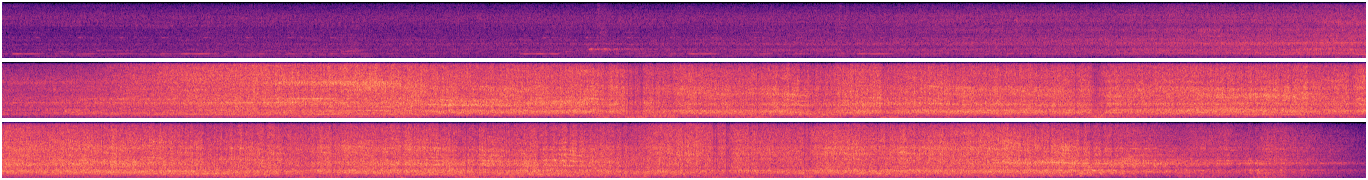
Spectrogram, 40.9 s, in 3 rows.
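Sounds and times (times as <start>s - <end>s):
freight train passing: 0.0s - 40.9s
wheels clickety-clack: 16.4s - 40.5s.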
